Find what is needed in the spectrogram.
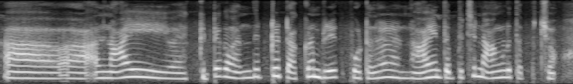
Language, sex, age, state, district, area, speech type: Tamil, female, 18-30, Tamil Nadu, Thanjavur, urban, spontaneous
